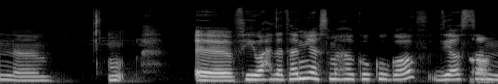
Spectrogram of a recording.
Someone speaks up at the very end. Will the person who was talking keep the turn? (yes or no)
yes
